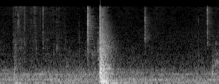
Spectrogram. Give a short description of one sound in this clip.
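A soft interface click sounds as a menu option is chosen.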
